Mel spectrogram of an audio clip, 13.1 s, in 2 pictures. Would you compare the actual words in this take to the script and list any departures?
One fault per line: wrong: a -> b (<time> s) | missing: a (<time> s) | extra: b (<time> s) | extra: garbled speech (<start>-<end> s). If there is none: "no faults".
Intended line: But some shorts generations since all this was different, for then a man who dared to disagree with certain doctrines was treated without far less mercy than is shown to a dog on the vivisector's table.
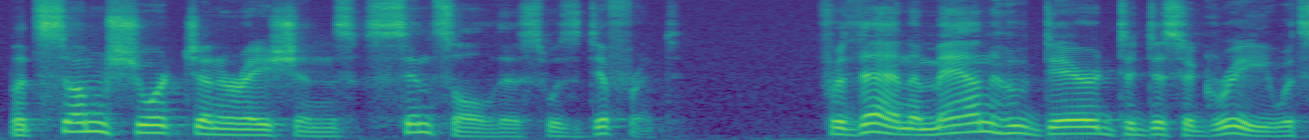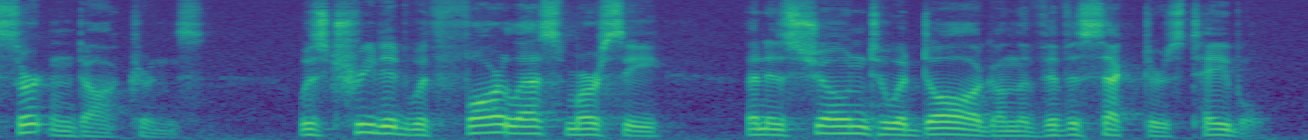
wrong: shorts -> short (0.5 s)
wrong: without -> with (8.6 s)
